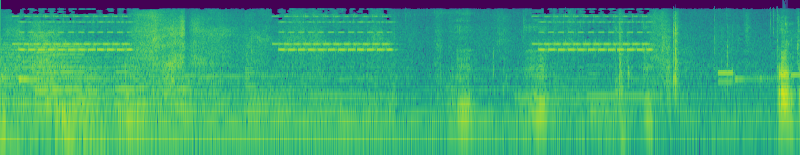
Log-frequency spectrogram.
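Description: Cordless telephone ringing three times, each ring about a second long and about two and a half seconds apart, over soft background music.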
